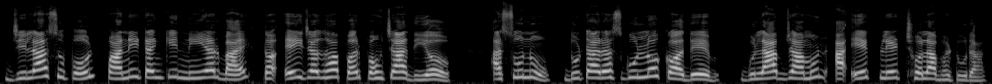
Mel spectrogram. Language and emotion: Maithili, neutral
